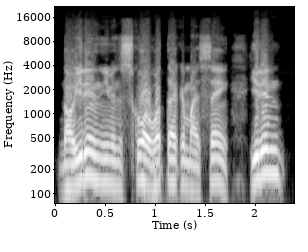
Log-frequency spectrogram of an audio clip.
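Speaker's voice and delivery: usual speaking voice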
